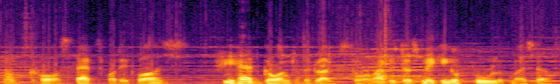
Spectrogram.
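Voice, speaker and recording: A troubled insurance man narrates his worries in an old radio drama. His low voice swings widely as he hesitates and broods. The recording is dull and vintage, with faint music behind. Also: expressive, moderate pace. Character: troubled insurance investigator husband, brooding and anxious. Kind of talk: 1940s radio drama acting, first-person narration.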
